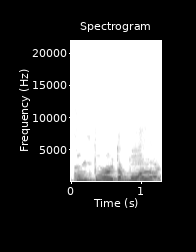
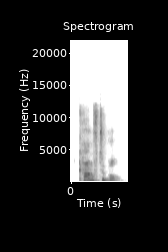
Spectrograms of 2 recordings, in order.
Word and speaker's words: comfortable: So yeah, stress on the first syllable, and it's super quick.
